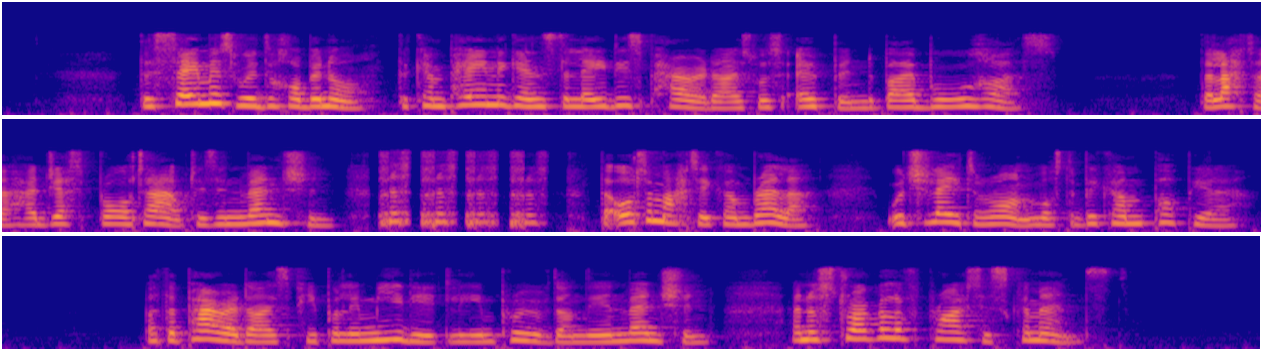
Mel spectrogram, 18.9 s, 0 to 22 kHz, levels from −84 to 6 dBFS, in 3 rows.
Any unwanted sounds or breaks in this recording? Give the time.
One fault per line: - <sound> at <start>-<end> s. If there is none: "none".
- laugh at 8.2-9.0 s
